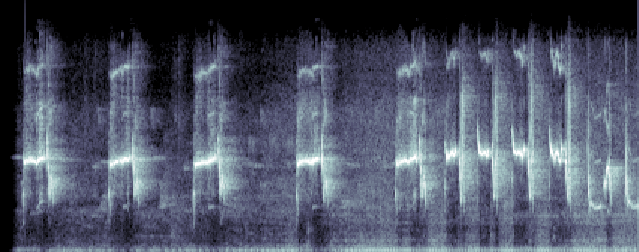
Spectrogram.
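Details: A long-tailed shrike in full song: sharp, high chattering phrases repeated about once a second, the later phrases quicker and more varied, over a faint low hum.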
